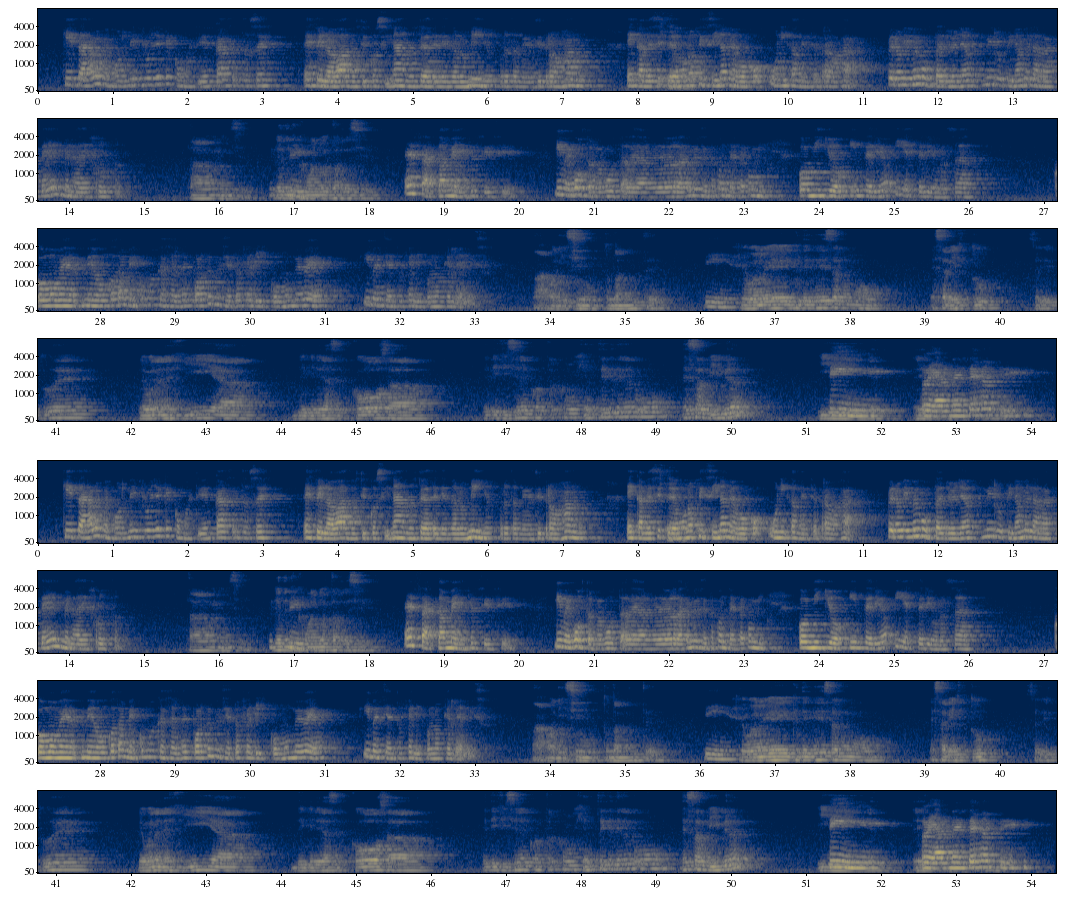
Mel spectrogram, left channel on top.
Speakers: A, on the right; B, on the right.
A: Quizás a lo mejor me influye que como estoy en casa, entonces estoy lavando, estoy cocinando, estoy atendiendo a los niños, pero también estoy trabajando. En cambio, si estoy
B: claro.
A: en una oficina, me aboco únicamente a trabajar. Pero a mí me gusta, yo ya mi rutina me la adapté y me la disfruto.
B: Ah, buenísimo. Ya tenéis
A: Sí,
B: como algo establecido.
A: exactamente, sí, sí. Y me gusta, me gusta, de, de verdad que me siento contenta con mi, con mi yo interior y exterior. O sea, como me, me aboco también como que a hacer deporte, me siento feliz como me veo y me siento feliz con lo que realizo.
B: Ah, buenísimo, totalmente.
A: Sí,
B: Qué
A: sí.
B: bueno que, que tengáis esa como, esa virtud, esa virtud de, de buena energía, de querer hacer cosas. Es difícil encontrar como gente que tenga como esa vibra Y
A: Sí,
B: es, es,
A: realmente
B: es complicado.
A: es así.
